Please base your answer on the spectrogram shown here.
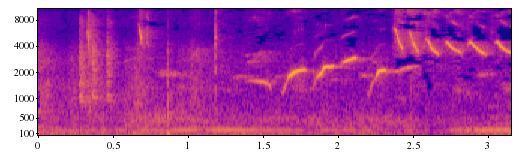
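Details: White-rumped shama, a female in breeding condition calling to stimulate males while feeding its chick: clear whistled notes rising in pitch, then a fast run of high, sharply falling notes repeated about every fifth of a second, over a low steady hum.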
